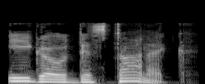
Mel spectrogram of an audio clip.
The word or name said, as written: egodystonic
